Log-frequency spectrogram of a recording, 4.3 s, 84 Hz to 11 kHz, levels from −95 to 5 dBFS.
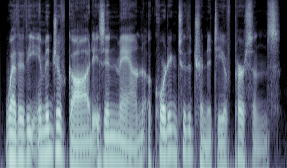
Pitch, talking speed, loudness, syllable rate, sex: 100 Hz, 195 wpm, -19 LUFS, 5.4 syllables/s, male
